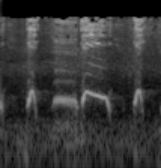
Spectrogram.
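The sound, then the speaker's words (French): A pigeon coos four times in a soft rolling pattern, a short coo, two longer drawn-out ones, then another short one, with no talking. “Pigeon.”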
